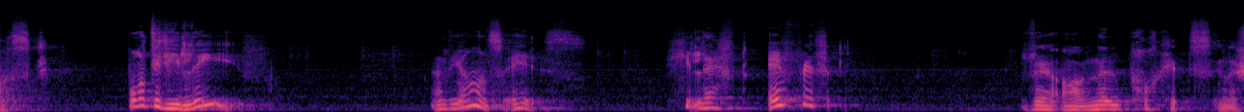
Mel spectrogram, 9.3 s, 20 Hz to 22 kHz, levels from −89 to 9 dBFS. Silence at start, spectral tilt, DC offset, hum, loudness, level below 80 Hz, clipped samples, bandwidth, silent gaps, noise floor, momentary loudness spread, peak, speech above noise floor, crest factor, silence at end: 0 s; -6.5 dB/octave; under 0.1%; none; -32 LUFS; -78 dBFS; under 0.1%; 11 kHz; none; -68 dBFS; 21 LU; -14 dBFS; 36 dB; 20 dB; 0 s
